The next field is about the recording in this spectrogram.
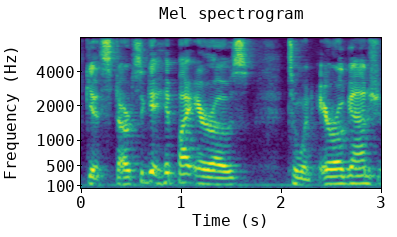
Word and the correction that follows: Aragorn: or Aragorn shows up.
